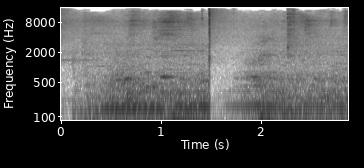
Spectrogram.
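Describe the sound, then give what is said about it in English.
A single crisp slap of a fresh mint leaf struck against an open palm to release its oils for a cocktail cuts sharply through a steady backdrop of low room noise and faint murmuring voices. “Then I'm going to take a fresh mint leaf and slap it on my hand to release the oils.”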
